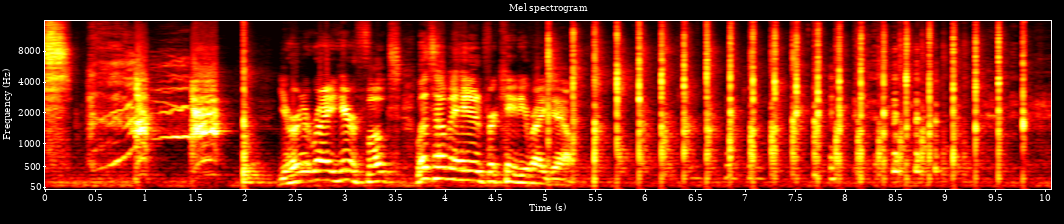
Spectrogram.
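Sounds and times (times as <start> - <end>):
hands clapping: 5.0 - 10.0.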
